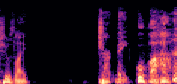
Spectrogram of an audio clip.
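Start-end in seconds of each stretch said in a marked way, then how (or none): 1.3-2.4 put-on whisper, higher. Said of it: "trying to whisper it".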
